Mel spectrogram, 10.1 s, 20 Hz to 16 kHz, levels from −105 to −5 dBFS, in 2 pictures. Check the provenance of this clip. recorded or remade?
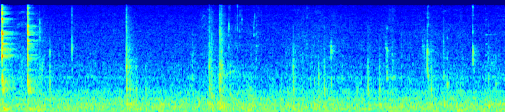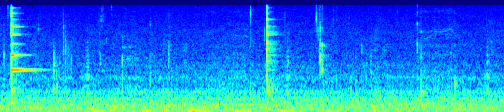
recorded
